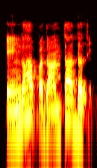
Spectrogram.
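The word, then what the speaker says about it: एङः पदान्तादति: तो उच्चारण इसका एंगह, साथ में बोलिएगा आप लोग, मेरे साथ साथ रिपीट करिएगा, एंगह पदांता, एंगह पदांता दति, एंगह पदांता दति।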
